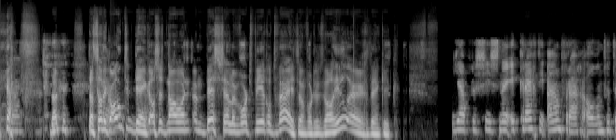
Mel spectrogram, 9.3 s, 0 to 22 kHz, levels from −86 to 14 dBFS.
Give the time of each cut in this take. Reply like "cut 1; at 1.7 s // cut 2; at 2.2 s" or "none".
cut 1; at 6.0 s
